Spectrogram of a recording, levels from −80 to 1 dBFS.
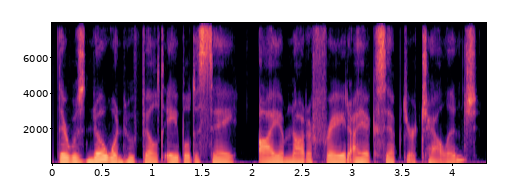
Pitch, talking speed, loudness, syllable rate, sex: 165 Hz, 235 wpm, -17 LUFS, 6.1 syllables/s, female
